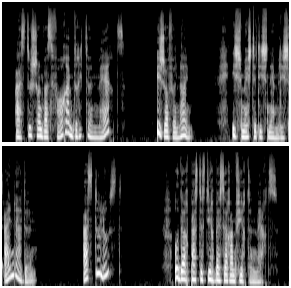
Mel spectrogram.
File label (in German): werbung frz akzent erotisch kokett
